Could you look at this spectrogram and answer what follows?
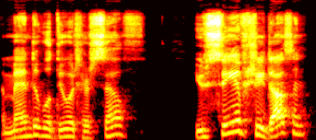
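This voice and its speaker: A clever, knowing little schoolgirl in a storybook, voiced by a man. She speaks with confident emphasis in a lightly raised pitch. Her delivery swings up and down as she explains. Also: expressive, normal speed, fairly bright tone. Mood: knowing, emphatic.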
